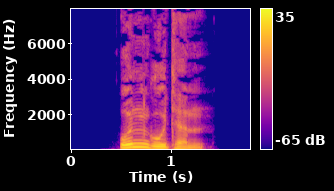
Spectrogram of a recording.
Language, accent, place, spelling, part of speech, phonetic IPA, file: German, Germany, Berlin, ungutem, adjective, [ˈʊnˌɡuːtəm], De-ungutem.ogg
- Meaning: strong dative masculine/neuter singular of ungut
